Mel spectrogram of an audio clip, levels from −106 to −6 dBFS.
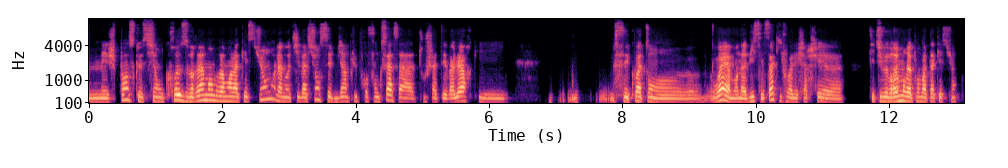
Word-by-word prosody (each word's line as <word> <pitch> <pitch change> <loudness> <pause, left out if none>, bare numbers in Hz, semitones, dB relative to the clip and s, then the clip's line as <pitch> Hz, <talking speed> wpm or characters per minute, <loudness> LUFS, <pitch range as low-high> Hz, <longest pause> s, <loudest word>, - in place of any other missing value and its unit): mais 145 0 -1
je - - -6
pense 220 -1 0
que 180 - -3
si 170 - -8
on 165 -1 -2
creuse 210 -1 +4
vraiment, 205 +5 +3
vraiment 180 -1 +2
la 170 -1 +3
question, 230 +10 -5
la 175 -5 0
motivation, 160 +7 -3
c'est 175 -4 -5
bien 170 +4 -3
plus 175 - -10
profond 170 +1 -9
que - - -14
ça. 215 -1 +5
Ça 145 -4 -3
touche 160 -1 -13
à 150 - -4
tes 145 - -4
valeurs 170 +5 +2
qui - - -10 1.3
mmh, - - -8 0.6
c'est 320 - -2
quoi 175 -1 +4
ton 140 -4 -3 0.3
ouais 200 +6 +7
à - - +8
mon 145 0 0
avis, 140 +5 +2
c'est - - -5
ça 220 +2 +4
qu'il 180 -7 -13
faut 165 - -7
aller 150 -1 -1
chercher, 150 +1 -5
heu, 135 -2 -4 0.4
si - - -5
tu 170 - -3
veux 170 - +4
vraiment 175 +4 +6
répondre 170 -1 +3
à - - 0
ta 160 - 0
question. 160 +1 -9
165 Hz, 220 wpm, -25 LUFS, 150-180 Hz, 1.3 s, à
